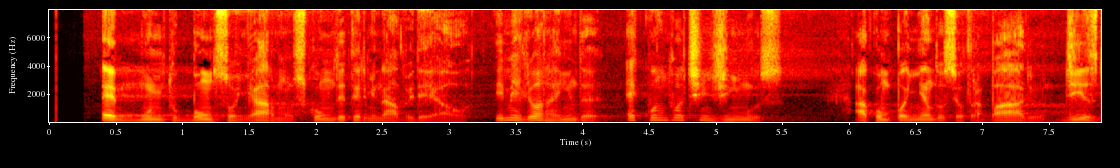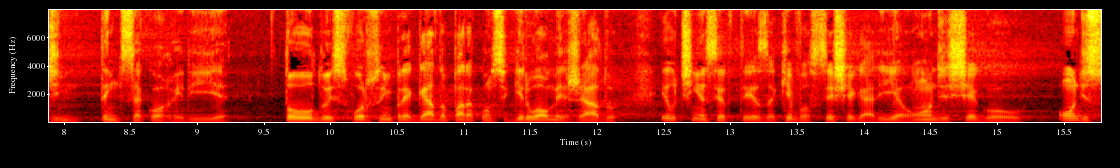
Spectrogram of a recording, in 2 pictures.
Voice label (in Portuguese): VITORIA, Só Voz, masc; Telemensagens; Telemensagens 2017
